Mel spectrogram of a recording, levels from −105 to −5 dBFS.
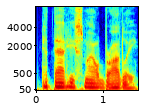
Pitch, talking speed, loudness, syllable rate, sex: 90 Hz, 195 wpm, -17 LUFS, 5.1 syllables/s, male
